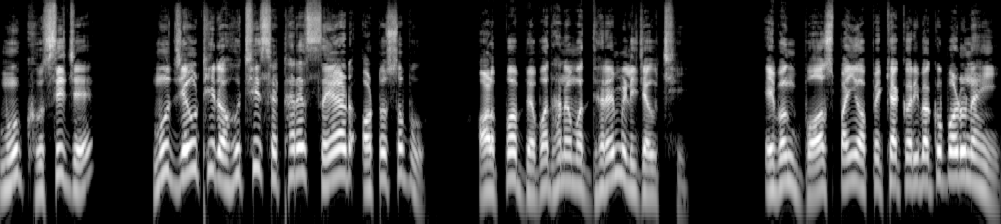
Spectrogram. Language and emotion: Odia, happy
